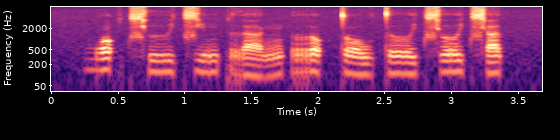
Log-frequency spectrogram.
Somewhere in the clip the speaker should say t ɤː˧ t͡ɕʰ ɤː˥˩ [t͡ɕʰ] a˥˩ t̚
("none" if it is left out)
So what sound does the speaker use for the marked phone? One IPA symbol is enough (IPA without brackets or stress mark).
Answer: t͡ɕʰ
